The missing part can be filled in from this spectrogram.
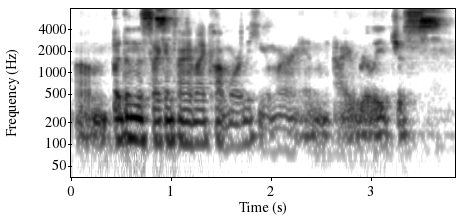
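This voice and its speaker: Gravelly low-voiced man, lively pitch. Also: brisk. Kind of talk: casual chat.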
